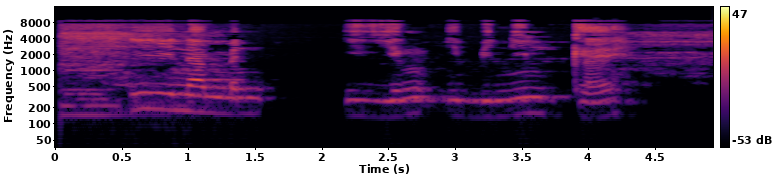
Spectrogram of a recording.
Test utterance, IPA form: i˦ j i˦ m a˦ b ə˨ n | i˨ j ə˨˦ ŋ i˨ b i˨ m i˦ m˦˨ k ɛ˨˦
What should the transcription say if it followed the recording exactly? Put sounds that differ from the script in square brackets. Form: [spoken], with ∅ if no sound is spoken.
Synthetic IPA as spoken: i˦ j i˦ [n] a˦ [m] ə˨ n | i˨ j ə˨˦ ŋ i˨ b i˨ [n] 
